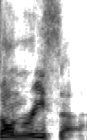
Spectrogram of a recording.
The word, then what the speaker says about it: Sonrisa: I I think it is pronounced Sonisa.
